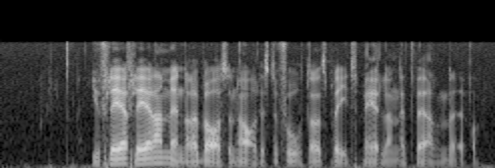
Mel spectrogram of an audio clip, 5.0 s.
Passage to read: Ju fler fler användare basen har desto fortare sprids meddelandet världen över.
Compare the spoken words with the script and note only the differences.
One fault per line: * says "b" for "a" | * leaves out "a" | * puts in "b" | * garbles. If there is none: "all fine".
all fine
